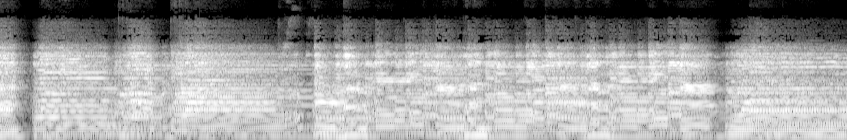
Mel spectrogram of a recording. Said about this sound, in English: Let's go to the middle and bridge. Got a middle pickup.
